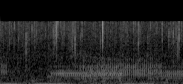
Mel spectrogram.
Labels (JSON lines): {"label": "biophony, croak", "recorder": "SoundTrap 500"}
